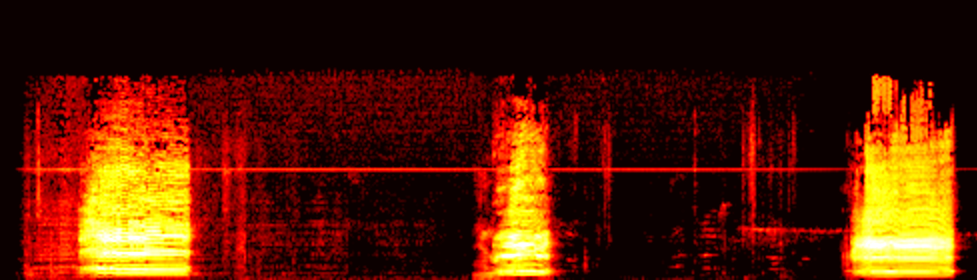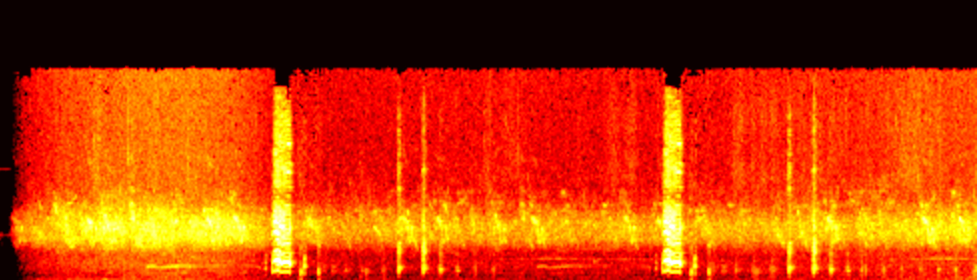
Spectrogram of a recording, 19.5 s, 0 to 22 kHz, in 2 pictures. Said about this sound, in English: And now, traffic. For that, we take you to 10 uninterrupted minutes of farm sounds.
